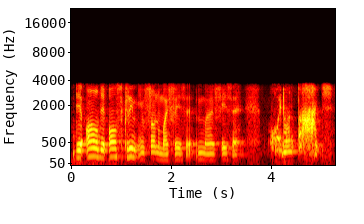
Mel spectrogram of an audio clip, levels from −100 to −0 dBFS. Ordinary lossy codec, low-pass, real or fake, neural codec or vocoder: none; 3.6 kHz; fake; codec, 16 kHz, 4 kbps, X-Codec, HuBERT features, trained on balanced general audio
